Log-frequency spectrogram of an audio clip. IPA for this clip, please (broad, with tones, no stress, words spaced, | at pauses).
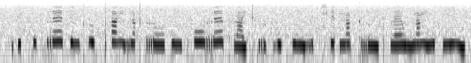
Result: ʔi˨˩t̚ku˨˩k̚ rɛː˥˩si˧nkʰlu˥˩k̚ pʰa˥˩ŋbi˧a̯kʰroː˧pi˧n pʰoː˥˩rɛː˥˩pʰla˩˦j kʰrɯ˨˩k̚ju˥˩ʔ ku˧n bi˦˥t̚t͡ɕʰe˥˩ʔ ŋa˥˩k̚tru˧n pʰlɛː˥˩w ŋa˥˩ŋnu˥˩k̚ni˥˩n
